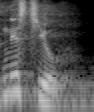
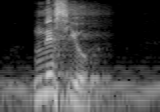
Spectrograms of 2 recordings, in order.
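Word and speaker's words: νηστεύω: reward for fasting is nestio. Nestio. I will spell it for you, but you are not a Greek person. You don't need to. N-E-S-T-E-U-O. Nestio. It's pronounced nestio in Greek.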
